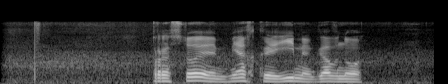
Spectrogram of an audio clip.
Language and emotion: Russian, neutral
